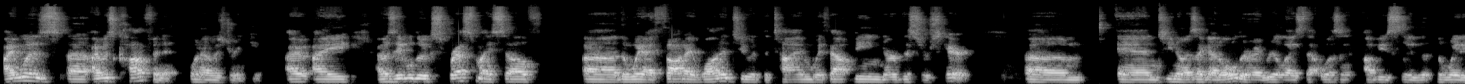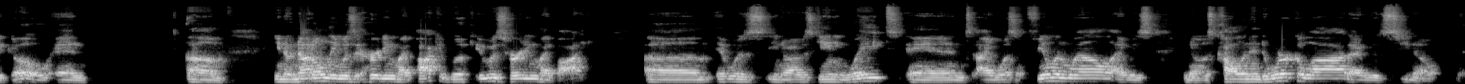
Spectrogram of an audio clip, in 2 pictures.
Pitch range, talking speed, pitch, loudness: 110-130 Hz, 200 wpm, 115 Hz, -14 LUFS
